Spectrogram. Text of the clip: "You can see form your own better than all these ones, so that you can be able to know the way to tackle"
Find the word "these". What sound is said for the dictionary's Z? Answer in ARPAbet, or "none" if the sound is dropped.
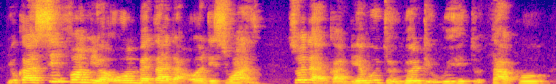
S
